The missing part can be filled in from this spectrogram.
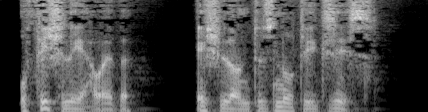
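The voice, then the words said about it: Bad put-on New Zealand accent. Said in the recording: “I'm getting such a Kiwi vibe from that. ... I went Kiwi so hard. ... atrocious accent impersonation”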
